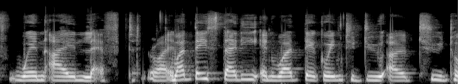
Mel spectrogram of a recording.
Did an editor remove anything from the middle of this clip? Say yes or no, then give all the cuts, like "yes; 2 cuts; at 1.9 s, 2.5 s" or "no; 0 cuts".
yes; 1 cut; at 1.7 s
